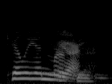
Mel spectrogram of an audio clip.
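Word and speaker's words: Cillian Murphy: uh what is it how do you say his name Killian Murphy is that right yes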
